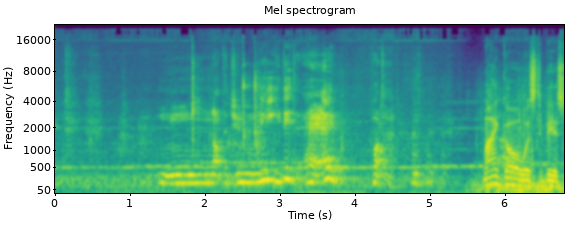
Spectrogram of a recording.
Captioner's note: stuttering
